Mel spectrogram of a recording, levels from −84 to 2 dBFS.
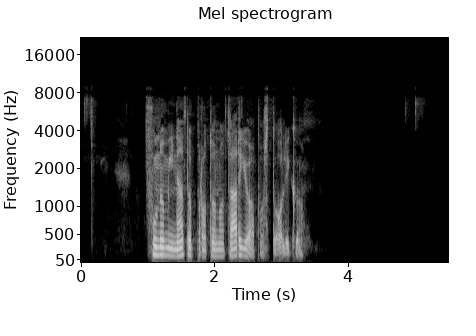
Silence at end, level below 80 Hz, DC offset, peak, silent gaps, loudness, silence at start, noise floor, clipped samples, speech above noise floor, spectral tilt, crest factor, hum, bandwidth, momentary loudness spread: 2.15 s; -58 dBFS; under 0.1%; -2 dBFS; none; -21 LUFS; 0.95 s; -81 dBFS; under 0.1%; 61 dB; -6 dB/octave; 22 dB; none; 9.2 kHz; 24 LU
